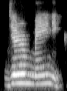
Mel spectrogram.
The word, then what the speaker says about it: German: a other example is of the word ger Germanic where the stress is on Main M um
